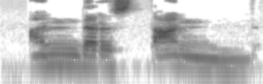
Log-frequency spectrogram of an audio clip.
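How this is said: It is said with a Filipino English accent. "That is so Filipino way of pronouncing the word understand"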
